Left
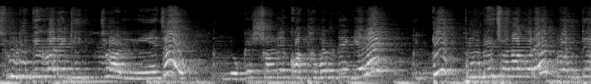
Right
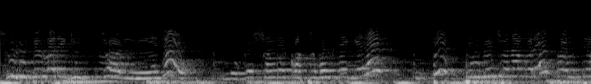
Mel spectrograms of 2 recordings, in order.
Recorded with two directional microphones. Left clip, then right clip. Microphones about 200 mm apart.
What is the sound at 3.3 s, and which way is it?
Speech, 30° left (ahead or behind).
